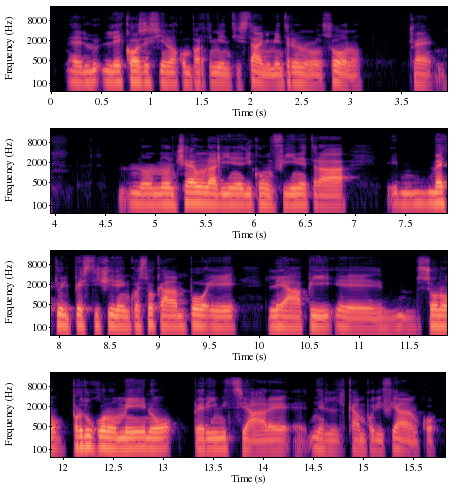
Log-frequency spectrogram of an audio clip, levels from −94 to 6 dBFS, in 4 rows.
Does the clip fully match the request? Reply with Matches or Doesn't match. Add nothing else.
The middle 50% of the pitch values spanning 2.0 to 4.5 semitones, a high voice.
Doesn't match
